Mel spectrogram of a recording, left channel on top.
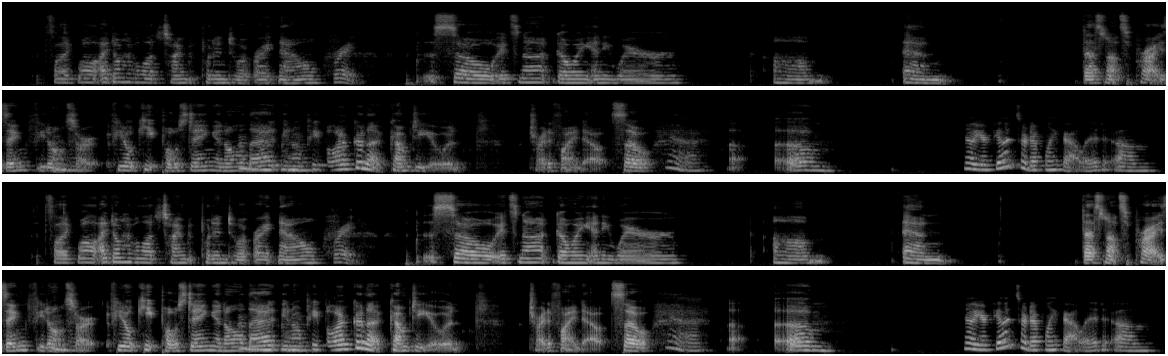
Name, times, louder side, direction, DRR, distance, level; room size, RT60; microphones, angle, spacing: voice 1, 0.4-3.4 4.2-6.8 7.7-8.2 9.0-9.5 10.8-16.6 16.9-19.0 19.4-19.9, right 5 dB, 90° right, 0.5 m, -31 dB
voice 2, 12.1-12.5 14.0-14.8 18.3-18.7 21.3-23.1, right 2 dB, 20° right, 0.4 m, -33 dB
3.2 x 2.8 x 2.4 m
head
